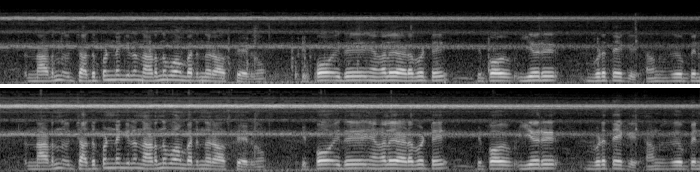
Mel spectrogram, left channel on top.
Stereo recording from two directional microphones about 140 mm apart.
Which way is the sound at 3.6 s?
20° right (ahead or behind).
